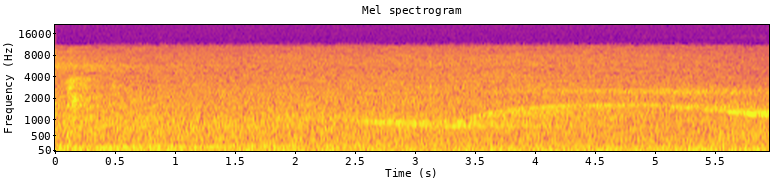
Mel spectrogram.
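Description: Police sirens in the video game Vampire the Masquerade Bloodlines 2, a faint wailing tone that rises and falls in the distance over a steady, dense background rumble.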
